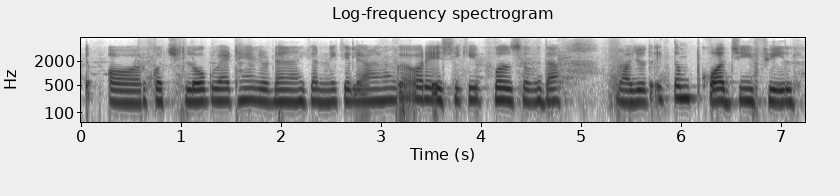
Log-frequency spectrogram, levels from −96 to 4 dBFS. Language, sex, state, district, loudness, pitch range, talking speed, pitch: Hindi, female, Uttar Pradesh, Lalitpur, -19 LUFS, 190-205 Hz, 175 wpm, 195 Hz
